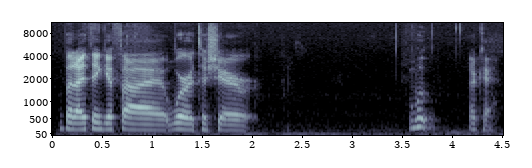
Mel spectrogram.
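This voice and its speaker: Lower-pitched woman chatting casually. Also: fairly even intonation, slow pace, smooth. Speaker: podcast co-host. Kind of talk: casual film review chat.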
